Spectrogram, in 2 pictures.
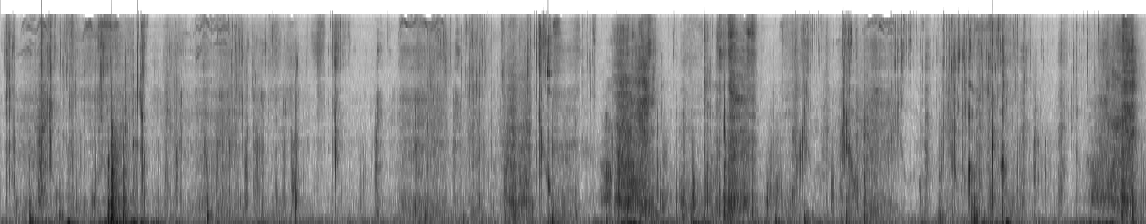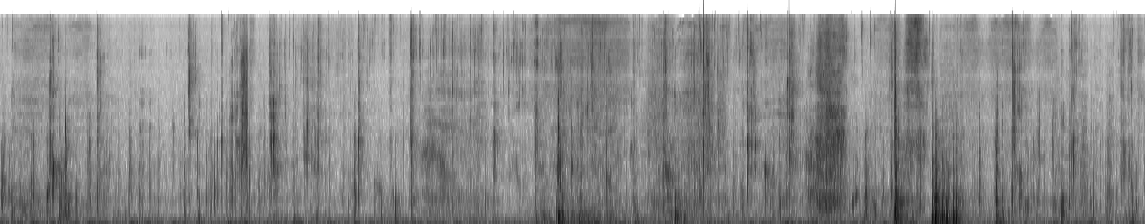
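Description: Close-miked eating: chewing and biting into food, with wet mouth sounds and crunches, and a few louder bites now and then.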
